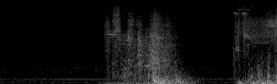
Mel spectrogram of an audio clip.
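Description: A short swooshing sound plays.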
